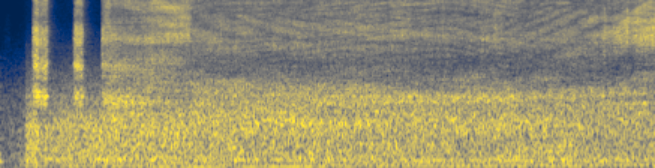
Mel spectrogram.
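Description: Aerosol can of silicone lubricant spraying onto a car's rubber window guide channel: a steady hiss that starts about half a second in and holds evenly.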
